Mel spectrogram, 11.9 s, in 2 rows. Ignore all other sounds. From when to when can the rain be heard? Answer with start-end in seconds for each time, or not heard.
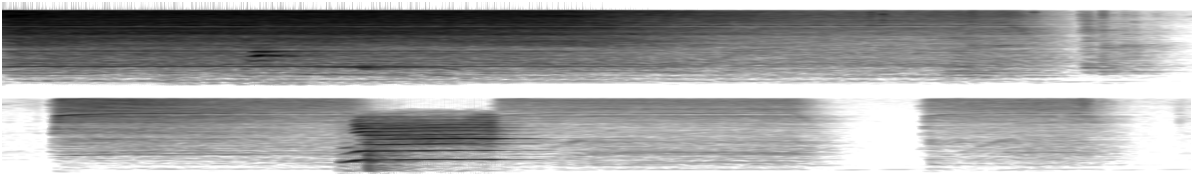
not heard.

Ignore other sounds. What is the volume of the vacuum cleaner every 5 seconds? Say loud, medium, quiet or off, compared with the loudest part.
loud, quiet, quiet.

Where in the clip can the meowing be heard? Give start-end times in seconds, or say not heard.
0.8-2.4, 7.6-8.4.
